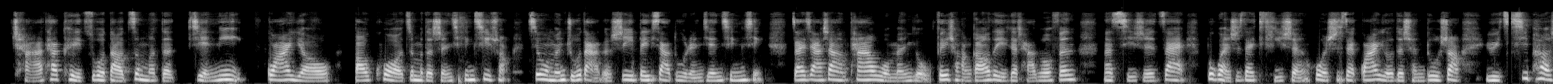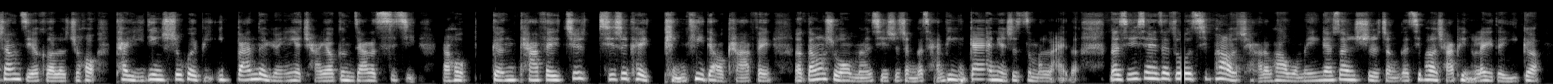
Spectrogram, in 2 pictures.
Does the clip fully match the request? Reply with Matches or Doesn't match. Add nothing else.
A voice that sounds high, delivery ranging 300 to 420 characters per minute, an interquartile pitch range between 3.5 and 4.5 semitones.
Matches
